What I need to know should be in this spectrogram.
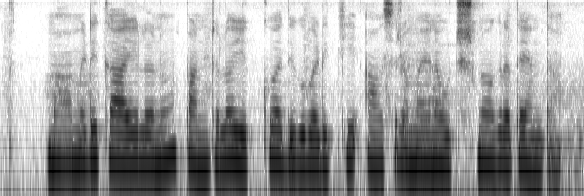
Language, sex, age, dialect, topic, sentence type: Telugu, male, 25-30, Utterandhra, agriculture, question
